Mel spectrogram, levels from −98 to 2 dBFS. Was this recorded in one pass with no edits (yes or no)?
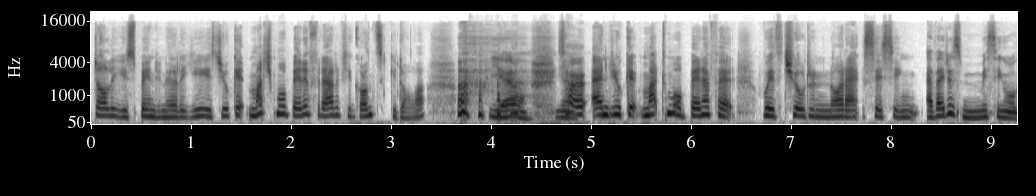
no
